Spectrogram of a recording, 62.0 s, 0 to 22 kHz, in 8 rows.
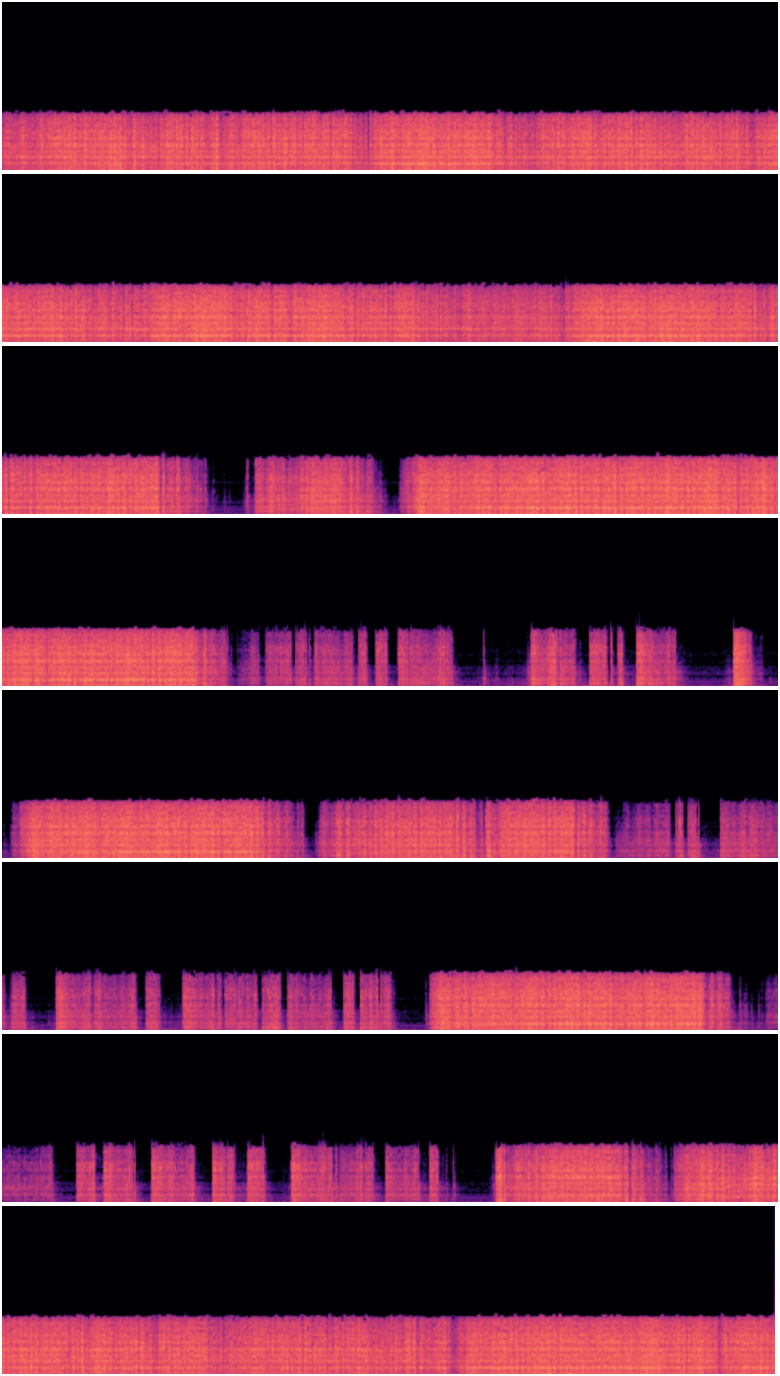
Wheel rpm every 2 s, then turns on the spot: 220, 220, 220, 220, 230, 230, 230, 230, 130, 100, 200, 210, 140, 10, 20, 60, 190, 120, 70, 20, 30, 60, 190, 20, 20, 40, 130, 200, 210, 210, 220.
26-30 36-42 46-50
